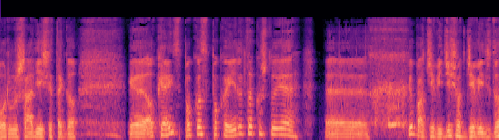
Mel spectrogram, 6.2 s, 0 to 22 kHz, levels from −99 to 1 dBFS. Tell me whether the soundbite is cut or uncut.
cut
